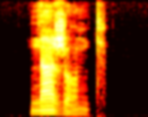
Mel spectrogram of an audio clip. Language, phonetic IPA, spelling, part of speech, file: Polish, [ˈnaʒɔ̃nt], narząd, noun, Pl-narząd.ogg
